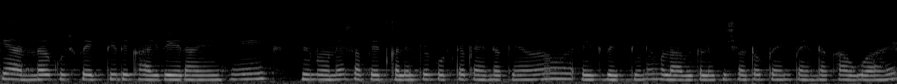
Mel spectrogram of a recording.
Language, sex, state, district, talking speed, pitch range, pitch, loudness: Hindi, female, Bihar, Madhepura, 200 wpm, 215-230 Hz, 220 Hz, -39 LUFS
